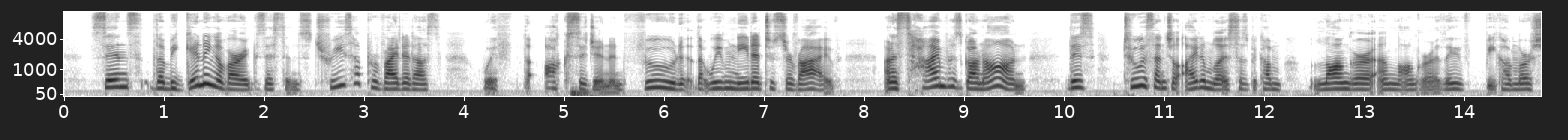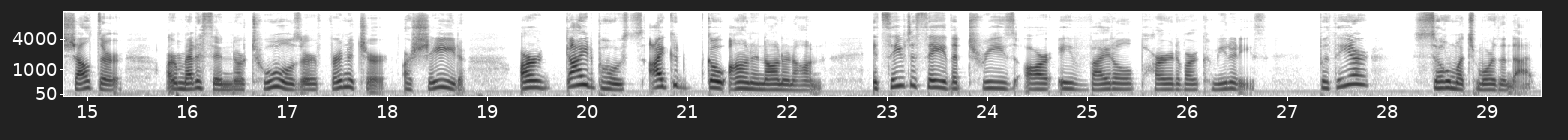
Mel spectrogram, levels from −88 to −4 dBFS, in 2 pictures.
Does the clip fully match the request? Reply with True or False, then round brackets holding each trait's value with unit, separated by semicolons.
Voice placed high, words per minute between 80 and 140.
False (195 Hz; 160 wpm)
